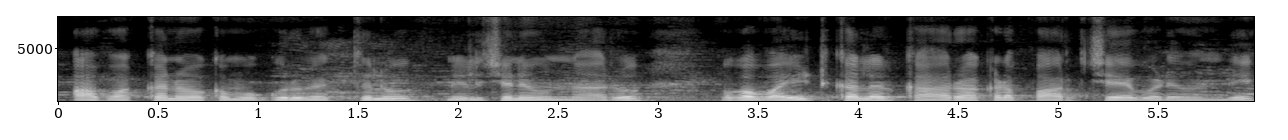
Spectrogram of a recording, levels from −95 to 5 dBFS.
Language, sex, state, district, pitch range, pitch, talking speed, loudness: Telugu, male, Telangana, Komaram Bheem, 130-160 Hz, 145 Hz, 150 wpm, -20 LUFS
